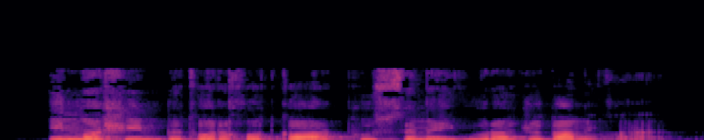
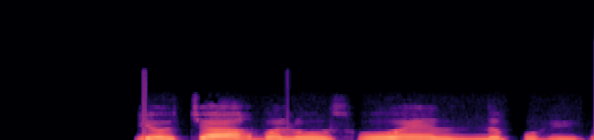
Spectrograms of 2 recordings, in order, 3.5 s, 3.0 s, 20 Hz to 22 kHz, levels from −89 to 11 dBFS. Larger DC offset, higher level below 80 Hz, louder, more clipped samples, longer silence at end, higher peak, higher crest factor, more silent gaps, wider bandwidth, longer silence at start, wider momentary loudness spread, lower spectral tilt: neither; second, -68 dBFS vs -58 dBFS; second, -28 LUFS vs -16 LUFS; neither; first, 0.2 s vs 0.05 s; second, -10 dBFS vs 0 dBFS; about the same, 18 dB vs 16 dB; neither; first, 11.5 kHz vs 6 kHz; second, 0.25 s vs 0.7 s; about the same, 8 LU vs 8 LU; about the same, -6 dB/octave vs -7 dB/octave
